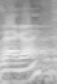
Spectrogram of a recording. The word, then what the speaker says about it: Haggai: And the correct answer is Haggai. When you pronounce it in Hebrew, it's Haggai. Two syllables, that's it.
